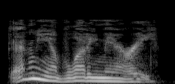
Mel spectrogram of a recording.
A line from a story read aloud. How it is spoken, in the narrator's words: he groaned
